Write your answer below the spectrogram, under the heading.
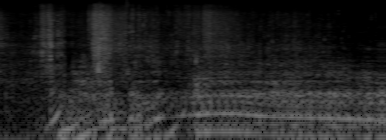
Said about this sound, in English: Chris Crafts are known for that throaty kind of Harley Davidson kind of sound, deep and rumbly and powerful.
